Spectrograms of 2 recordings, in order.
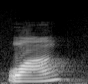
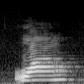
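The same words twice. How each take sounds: First: The pitch rises from mid to high. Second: The pitch stays high and level.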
